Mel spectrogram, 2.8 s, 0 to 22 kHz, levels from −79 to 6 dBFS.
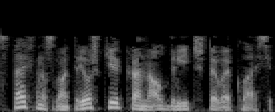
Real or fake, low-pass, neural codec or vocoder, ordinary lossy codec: fake; 7.2 kHz; codec, 24 kHz, 1.5 kbps, HILCodec; MP3, 24 kbps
